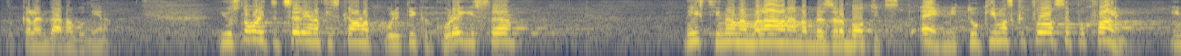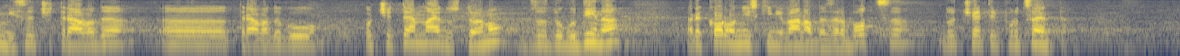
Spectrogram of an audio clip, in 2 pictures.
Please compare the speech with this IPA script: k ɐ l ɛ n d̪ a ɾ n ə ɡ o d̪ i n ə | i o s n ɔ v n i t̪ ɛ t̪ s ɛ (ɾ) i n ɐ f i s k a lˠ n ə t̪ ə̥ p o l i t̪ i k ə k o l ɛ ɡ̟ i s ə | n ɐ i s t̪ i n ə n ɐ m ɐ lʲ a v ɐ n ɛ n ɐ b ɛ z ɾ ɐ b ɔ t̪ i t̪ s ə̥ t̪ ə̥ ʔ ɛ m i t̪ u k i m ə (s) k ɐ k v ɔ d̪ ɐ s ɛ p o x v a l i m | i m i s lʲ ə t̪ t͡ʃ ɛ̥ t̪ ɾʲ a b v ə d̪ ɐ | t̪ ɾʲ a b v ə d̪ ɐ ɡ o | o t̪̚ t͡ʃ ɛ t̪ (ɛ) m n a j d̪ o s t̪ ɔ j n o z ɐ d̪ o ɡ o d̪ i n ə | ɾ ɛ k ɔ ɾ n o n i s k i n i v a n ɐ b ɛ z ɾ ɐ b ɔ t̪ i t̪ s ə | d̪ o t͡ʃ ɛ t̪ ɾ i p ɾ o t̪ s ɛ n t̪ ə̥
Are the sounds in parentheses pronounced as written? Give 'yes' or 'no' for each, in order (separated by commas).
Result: no, yes, yes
